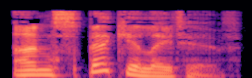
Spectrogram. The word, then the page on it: unspeculative: British English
